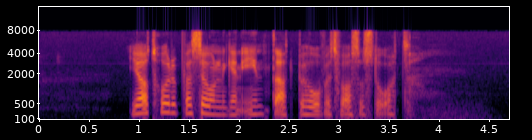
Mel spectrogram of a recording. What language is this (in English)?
Swedish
